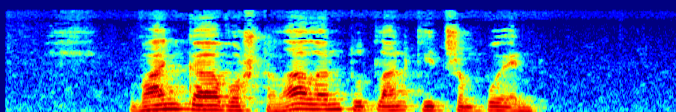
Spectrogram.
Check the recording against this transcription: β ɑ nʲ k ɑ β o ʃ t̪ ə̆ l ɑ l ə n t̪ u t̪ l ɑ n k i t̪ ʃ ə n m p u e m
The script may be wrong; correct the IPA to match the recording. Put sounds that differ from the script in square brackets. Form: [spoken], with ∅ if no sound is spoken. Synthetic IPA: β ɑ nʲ k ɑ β o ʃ t̪ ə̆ l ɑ l ə n t̪ u t̪ l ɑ n k i t̪ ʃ ə [∅] m p u e [n]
